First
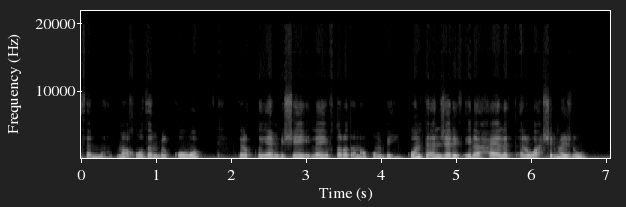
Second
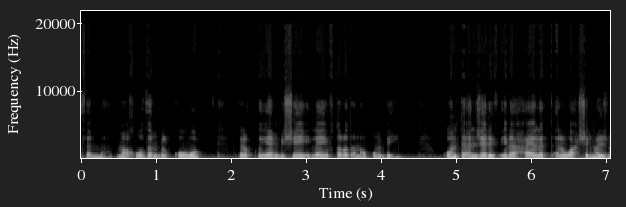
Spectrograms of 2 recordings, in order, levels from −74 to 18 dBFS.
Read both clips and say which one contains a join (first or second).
first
